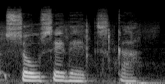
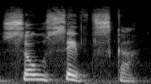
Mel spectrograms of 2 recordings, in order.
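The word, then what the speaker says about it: Sousedská: Era una Sousedetska. Sousedska, yo le pronuncio mal.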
